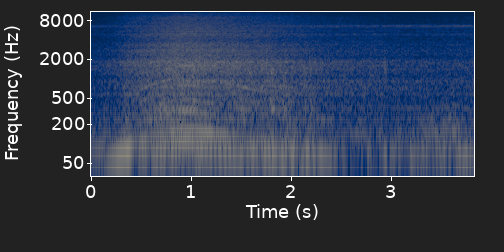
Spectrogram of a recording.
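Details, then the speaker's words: Flood-damaged 2007 Cadillac CTS, about 50,000 miles: deep clean rev rising and settling evenly, no knocks, misses or rattles; engine healthy. "Yeah, the engine seems really, really healthy on this thing."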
